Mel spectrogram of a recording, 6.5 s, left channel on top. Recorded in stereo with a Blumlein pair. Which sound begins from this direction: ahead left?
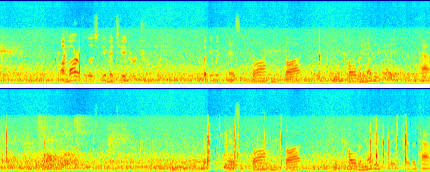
A man speaking, at 0.9 s.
